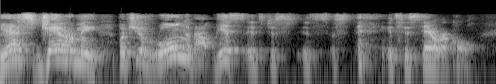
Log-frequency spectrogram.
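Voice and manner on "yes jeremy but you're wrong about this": put-on high, lilting North Welsh accent. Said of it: "Owen Smith's, uh, Welsh lilt".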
